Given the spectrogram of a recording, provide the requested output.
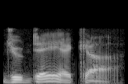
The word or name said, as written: Judaica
